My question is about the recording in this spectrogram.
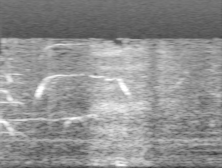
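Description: Near silence, with a faint, distant high call that rises, holds and falls over about a second.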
